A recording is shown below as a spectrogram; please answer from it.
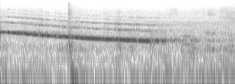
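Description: A siren giving one long tone that falls steadily in pitch over about a second and a half, then fades out as it winds down.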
